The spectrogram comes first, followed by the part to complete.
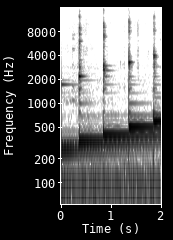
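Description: Wooden kalimba (thumb piano) being plucked: a rising run of four notes about half a second apart, each ringing on under the next. Its tines are, the owner believes, out of tune.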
